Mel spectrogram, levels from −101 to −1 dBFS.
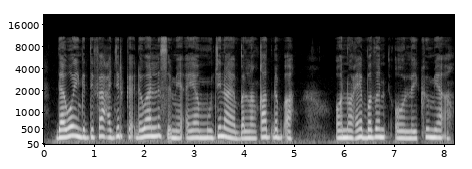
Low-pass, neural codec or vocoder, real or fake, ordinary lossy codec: none; none; real; none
